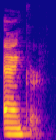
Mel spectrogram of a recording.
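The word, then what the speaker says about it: anchor (ἄγκυρα): The Greek word for anchor is anchor, spelled, well, changing it to English letters, A-G-K-Y-R, but pronounced anchor. Because the G, when it comes before a certain letter, changes to an N sound in Greek. So it's anchor, A-G-K-Y-R.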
